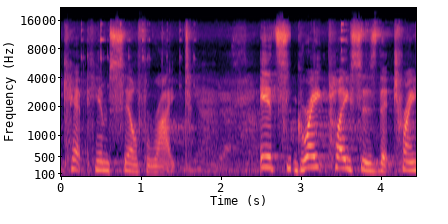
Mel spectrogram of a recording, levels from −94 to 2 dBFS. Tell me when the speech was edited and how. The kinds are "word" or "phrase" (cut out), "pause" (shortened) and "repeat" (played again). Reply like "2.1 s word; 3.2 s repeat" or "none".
2.9 s word

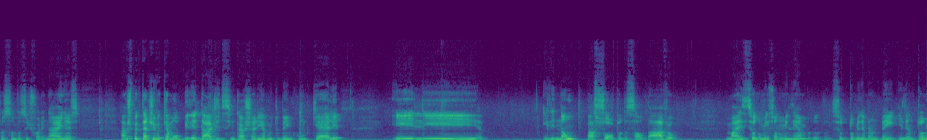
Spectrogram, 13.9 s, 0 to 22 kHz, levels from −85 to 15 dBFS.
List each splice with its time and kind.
1.9 s word; 3.3 s word; 4.6 s word; 9.2 s word; 11.2 s word; 11.5 s word

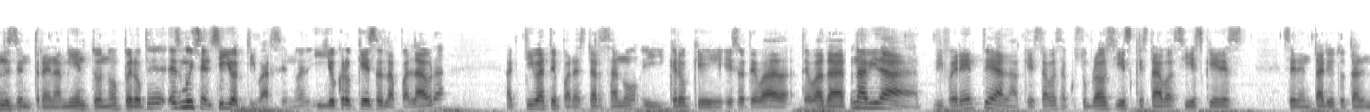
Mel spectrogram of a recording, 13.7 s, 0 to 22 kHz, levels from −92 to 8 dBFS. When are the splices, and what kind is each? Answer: 1.5 s word; 6.9 s word; 8.4 s word

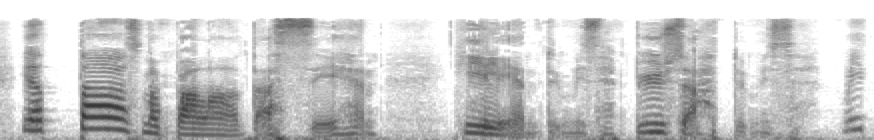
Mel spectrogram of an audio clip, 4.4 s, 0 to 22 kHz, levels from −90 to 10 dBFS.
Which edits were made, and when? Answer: none

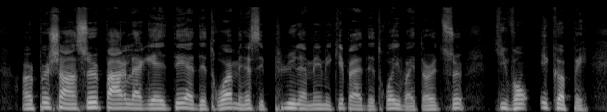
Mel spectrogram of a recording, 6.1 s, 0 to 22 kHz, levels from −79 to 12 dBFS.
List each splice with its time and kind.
none

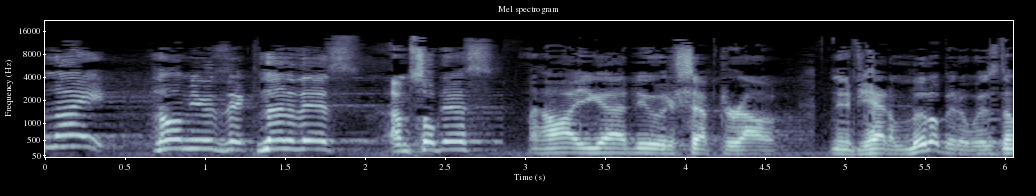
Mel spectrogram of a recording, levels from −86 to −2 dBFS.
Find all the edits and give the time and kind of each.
2.5 s phrase; 2.9 s pause; 3.9 s phrase; 4.8 s pause

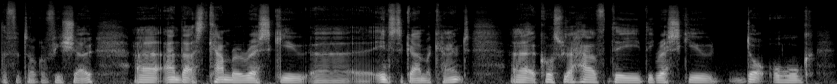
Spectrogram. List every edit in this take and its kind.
2.1 s word; 5.6 s word; 6.1 s word; 6.6 s word

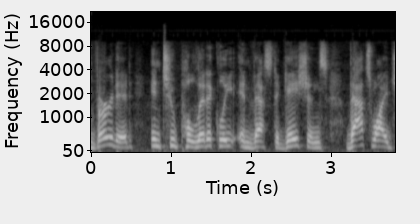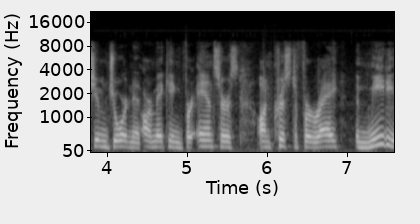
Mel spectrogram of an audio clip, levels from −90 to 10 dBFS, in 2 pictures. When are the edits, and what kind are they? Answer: 1.8 s word; 4.4 s word; 4.9 s word

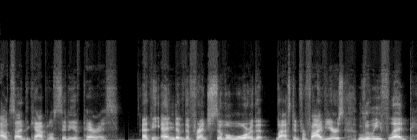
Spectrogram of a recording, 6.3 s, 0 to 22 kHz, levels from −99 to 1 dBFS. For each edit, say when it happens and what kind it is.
none

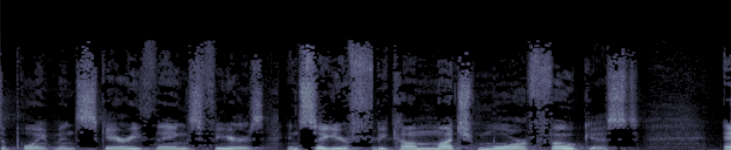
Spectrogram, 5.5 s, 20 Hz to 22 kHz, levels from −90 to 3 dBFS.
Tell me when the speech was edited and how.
2.1 s pause; 2.8 s word

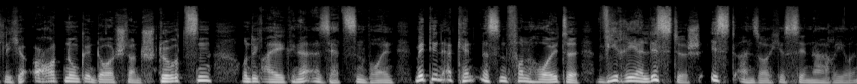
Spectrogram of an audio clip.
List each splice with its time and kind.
2.6 s word

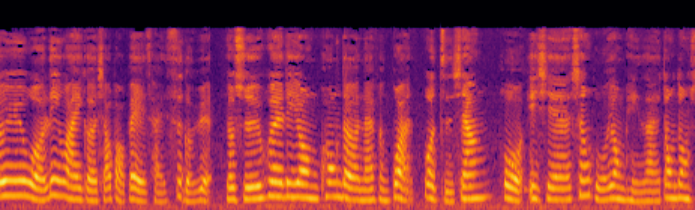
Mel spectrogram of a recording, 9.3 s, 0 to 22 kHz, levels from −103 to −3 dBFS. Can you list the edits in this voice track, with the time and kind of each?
2.9 s pause; 5.6 s pause; 6.6 s pause

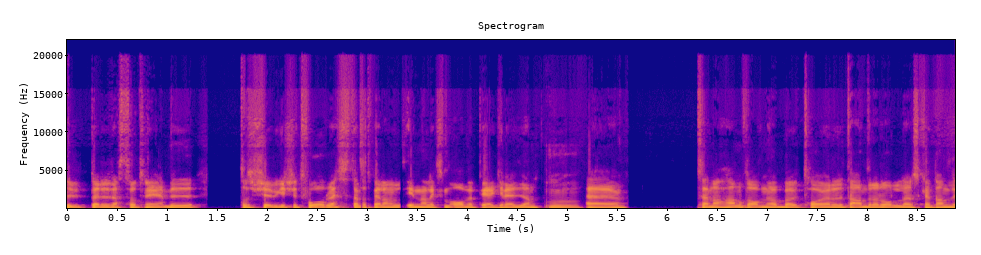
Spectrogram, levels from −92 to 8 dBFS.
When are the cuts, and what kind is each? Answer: 1.7 s word; 2.6 s word; 2.9 s word; 3.3 s word; 6.3 s word; 6.8 s word

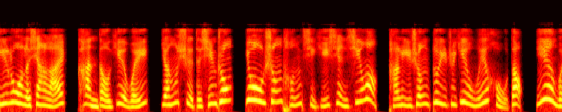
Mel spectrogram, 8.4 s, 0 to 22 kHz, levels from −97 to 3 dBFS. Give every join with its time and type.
1.1 s pause

